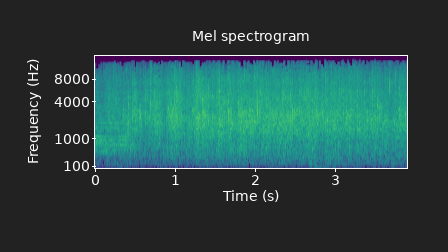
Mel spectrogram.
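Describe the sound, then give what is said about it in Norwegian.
SV party members at the party's national congress applaud after party leader Audun Lysbakken's speech, many hands clapping in a dense, even wash of sound that holds at the same loudness throughout, with no voices rising above it. “Og SV-erne de klappet.”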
